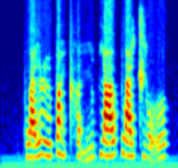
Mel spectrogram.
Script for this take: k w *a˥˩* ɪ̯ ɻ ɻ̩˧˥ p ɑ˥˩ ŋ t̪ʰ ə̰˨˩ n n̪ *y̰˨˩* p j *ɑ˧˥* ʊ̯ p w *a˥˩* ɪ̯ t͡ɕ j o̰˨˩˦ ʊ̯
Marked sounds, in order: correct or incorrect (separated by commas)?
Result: incorrect, incorrect, correct, incorrect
